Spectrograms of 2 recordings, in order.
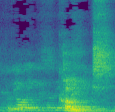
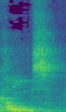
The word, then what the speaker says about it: colleagues: got this one here how did you say this colleages yes so pronunciation would be it's difficult to do this because this board joins my R together but this is an an on so colleagues now colleagues is good because you can use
